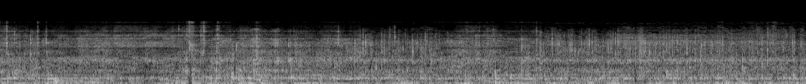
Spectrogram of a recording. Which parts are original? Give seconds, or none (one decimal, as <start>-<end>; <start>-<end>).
3.6-4.4; 5.4-8.1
